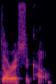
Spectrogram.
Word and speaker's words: Dara Shikoh: And I think that is because of Dara Shikoh, right? His brother. His brother? Okay, yeah. Right, the That's how you eldest, pronounce it.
